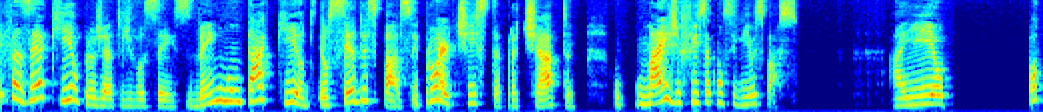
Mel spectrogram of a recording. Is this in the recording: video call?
yes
